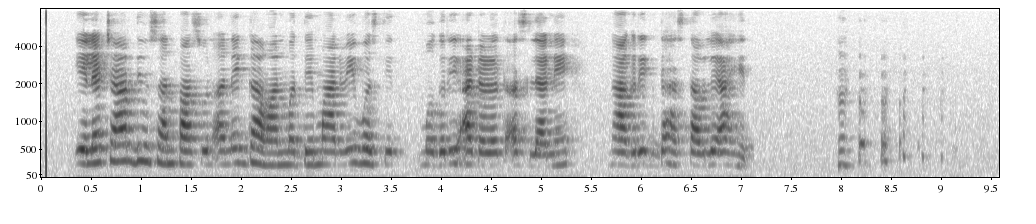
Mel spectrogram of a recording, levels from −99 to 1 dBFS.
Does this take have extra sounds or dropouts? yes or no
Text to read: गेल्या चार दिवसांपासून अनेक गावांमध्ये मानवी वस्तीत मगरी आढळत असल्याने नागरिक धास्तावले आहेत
yes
